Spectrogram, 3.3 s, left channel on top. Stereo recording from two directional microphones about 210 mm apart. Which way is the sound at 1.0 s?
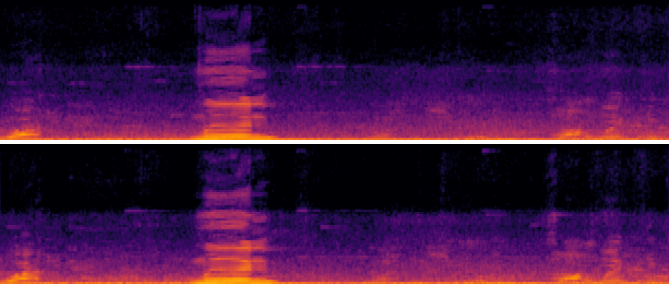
10° right (ahead or behind).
